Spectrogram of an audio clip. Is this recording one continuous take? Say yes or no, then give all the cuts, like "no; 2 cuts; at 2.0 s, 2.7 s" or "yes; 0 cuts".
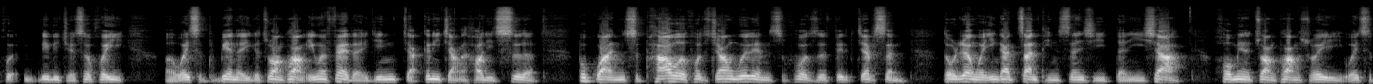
yes; 0 cuts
